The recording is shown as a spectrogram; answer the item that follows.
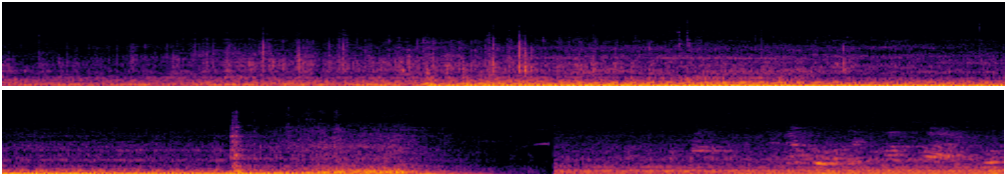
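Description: A motor vehicle engine running as a low rumble that jumps much louder about three seconds in, holds for some seven seconds, then drops away before a quieter stretch near the end.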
